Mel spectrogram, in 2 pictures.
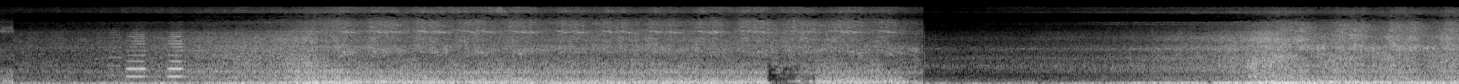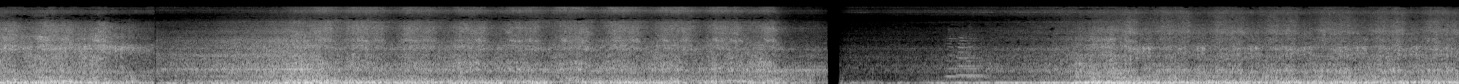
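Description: A series of fast trains, among them an LNER Azuma, running through a station at speed. Each pass is a loud rush of wheels and air that swells and fades. A short two-note horn toot sounds about a second in, and another brief horn follows about two-thirds of the way through.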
